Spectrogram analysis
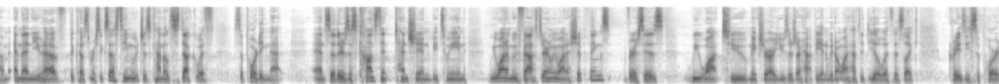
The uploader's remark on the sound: At the Boston stop of the Inside Intercom World Tour.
